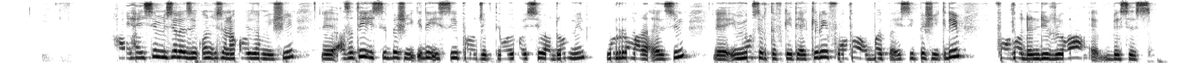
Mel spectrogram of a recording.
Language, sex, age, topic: Gamo, female, 25-35, government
